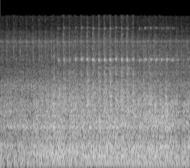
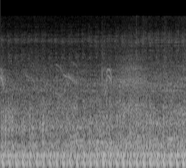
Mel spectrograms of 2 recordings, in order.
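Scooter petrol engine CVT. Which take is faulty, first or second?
first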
